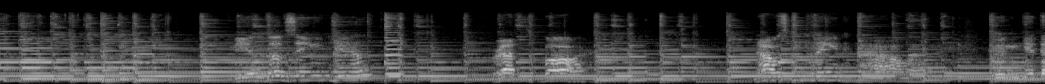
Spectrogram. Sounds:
music

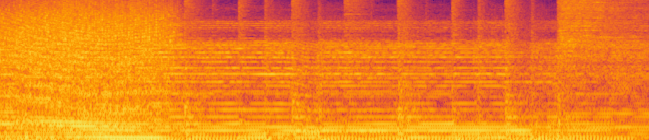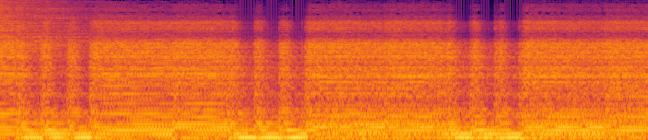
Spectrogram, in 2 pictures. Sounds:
vehicle, music, heavy metal, airscrew

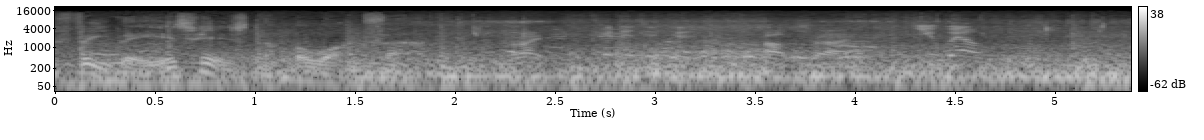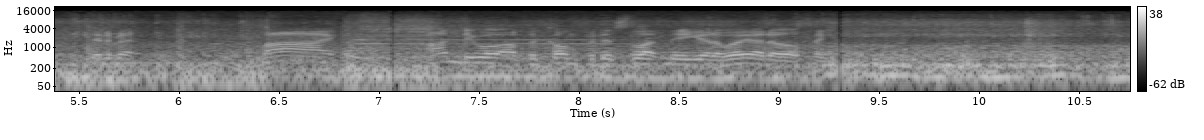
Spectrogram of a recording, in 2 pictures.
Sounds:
speech, music

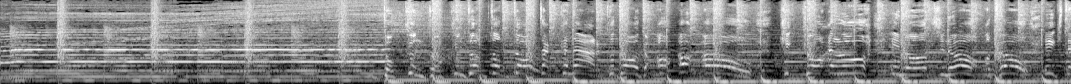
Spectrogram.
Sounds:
music

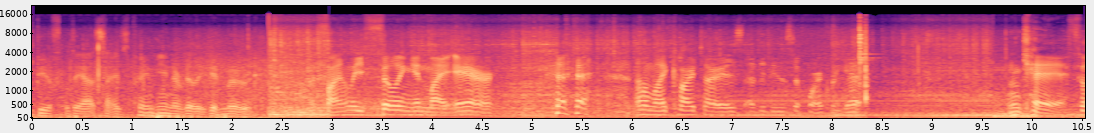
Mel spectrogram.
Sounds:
outside, urban or man-made, speech

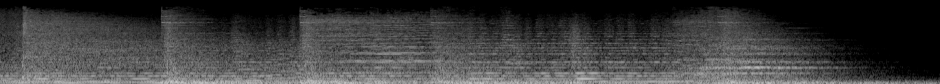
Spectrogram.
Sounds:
music

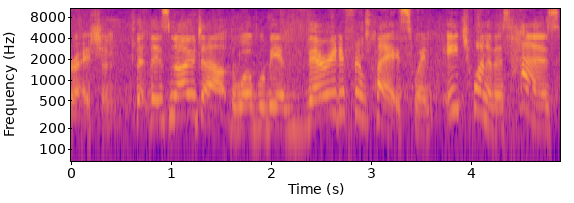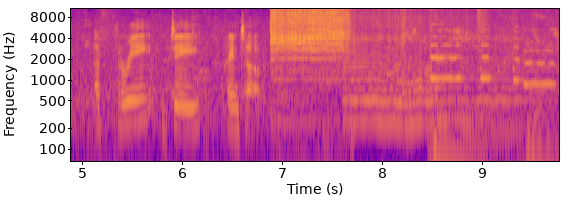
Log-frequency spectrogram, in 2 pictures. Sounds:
music, speech

